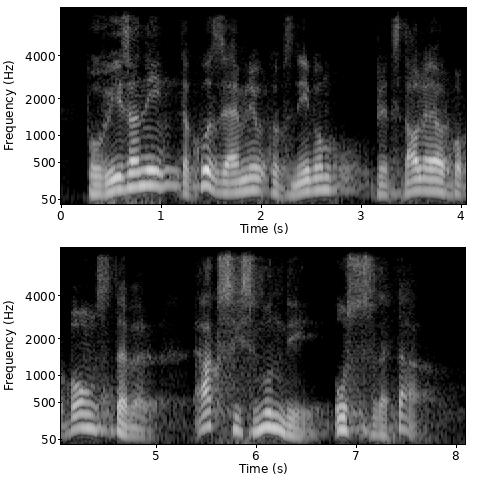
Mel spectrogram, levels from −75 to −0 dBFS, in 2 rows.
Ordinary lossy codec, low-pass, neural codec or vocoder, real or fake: Opus, 24 kbps; 7.2 kHz; codec, 16 kHz in and 24 kHz out, 0.9 kbps, LongCat-Audio-Codec, four codebook decoder; fake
